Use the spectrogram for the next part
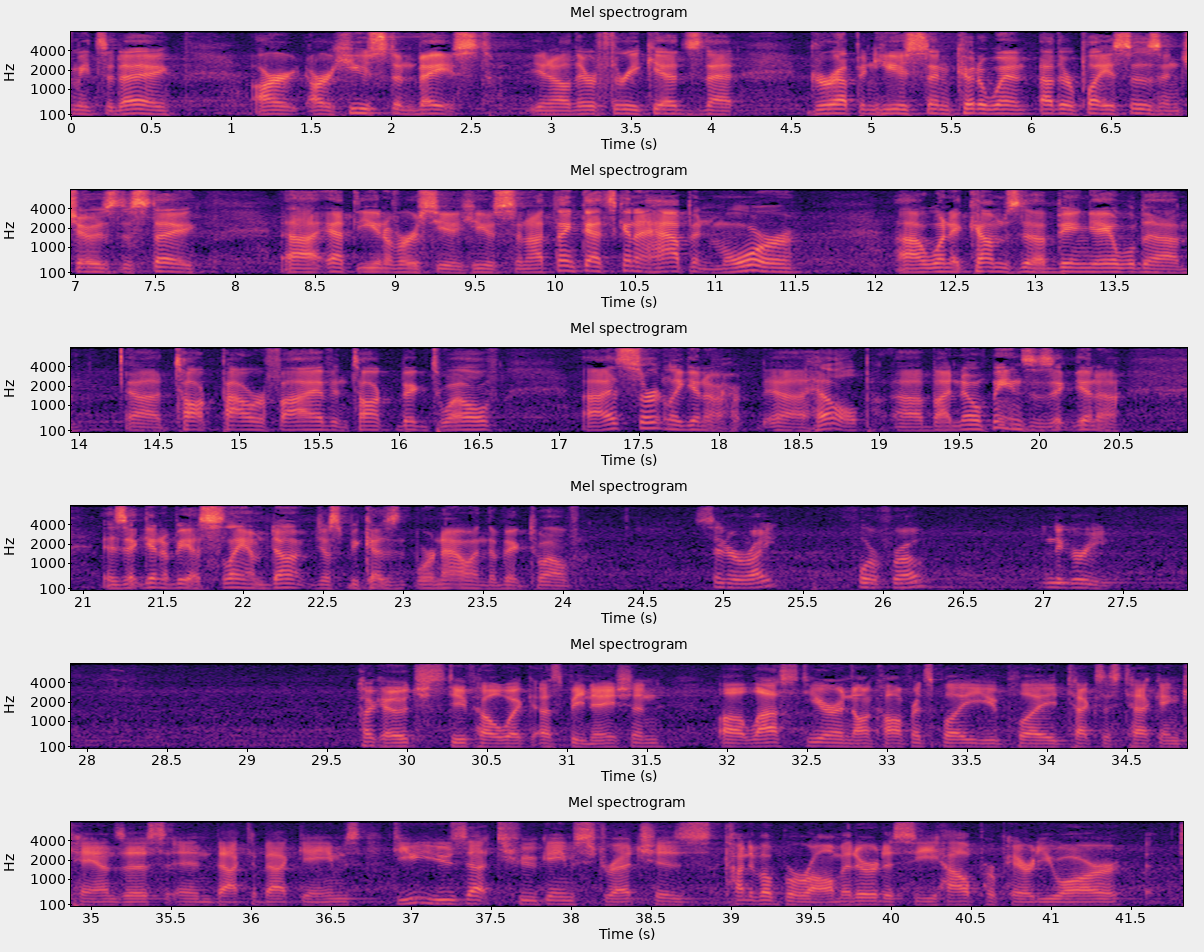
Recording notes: press conference at Big 12 Football Media Days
